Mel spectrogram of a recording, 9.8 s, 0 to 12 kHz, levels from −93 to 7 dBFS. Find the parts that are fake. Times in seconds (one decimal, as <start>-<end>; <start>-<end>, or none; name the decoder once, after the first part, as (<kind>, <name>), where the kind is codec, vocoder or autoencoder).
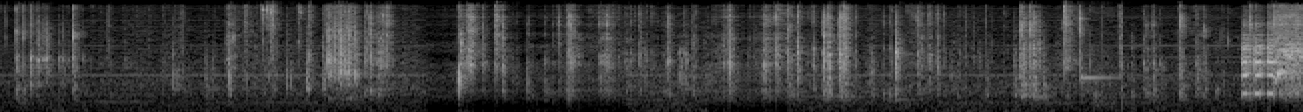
3.2-4.7 (codec, SNAC); 5.3-5.9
